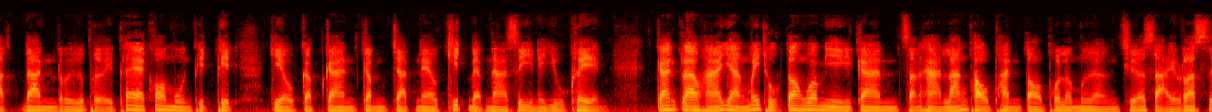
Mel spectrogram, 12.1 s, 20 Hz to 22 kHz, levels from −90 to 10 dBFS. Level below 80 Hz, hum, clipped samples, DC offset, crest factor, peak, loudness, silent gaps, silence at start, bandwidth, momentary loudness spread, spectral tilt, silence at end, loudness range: -48 dBFS; none; under 0.1%; under 0.1%; 22 dB; -8 dBFS; -30 LUFS; none; 0 s; 13.5 kHz; 7 LU; -5 dB/octave; 0 s; 3 LU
